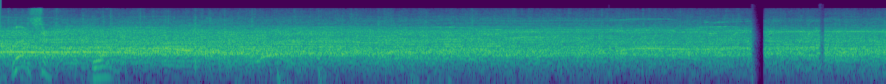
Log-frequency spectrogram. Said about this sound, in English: this is why players love playing in this city. Listen to this crowd.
